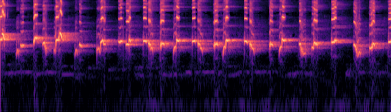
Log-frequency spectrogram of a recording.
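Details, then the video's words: Continuous energetic song of a yellow-vented bulbul played as a lure so other birds answer; clear whistled notes slurring downward then up, repeated rhythmically about three per second, with a faint steady low hum beneath. "SUARA trucukan gacor ROPEL PANJANG pancingan trucukan agar bunyi JADIKAN burung trucuk gacor NYAUT"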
